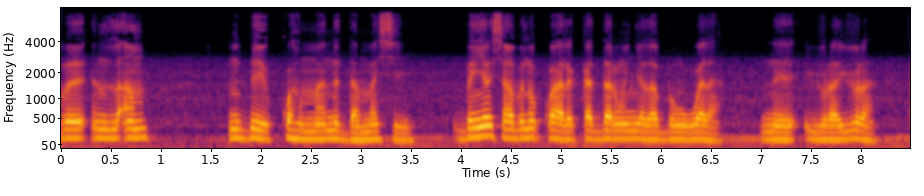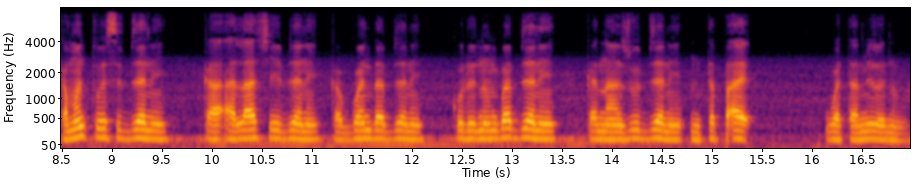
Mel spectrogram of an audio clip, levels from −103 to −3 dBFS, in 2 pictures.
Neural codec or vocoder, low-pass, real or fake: none; 7.2 kHz; real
